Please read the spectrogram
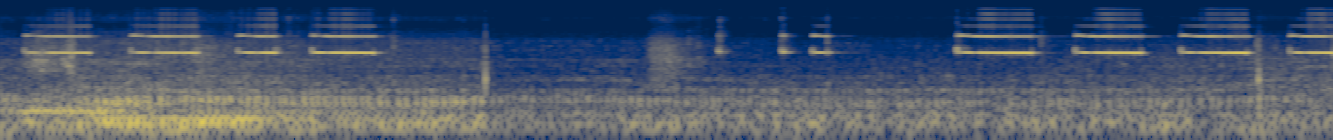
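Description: Motorcycle turn-signal beeper sounding a high electronic beep about three times a second, in time with the flashing turn signal. It breaks off for a few seconds midway, then resumes.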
